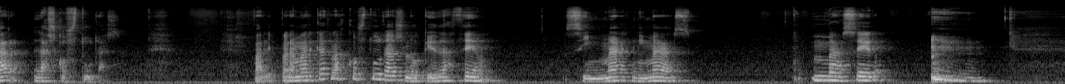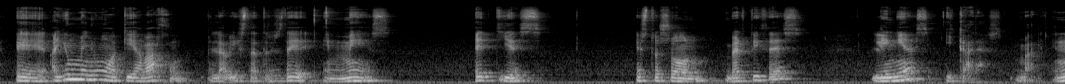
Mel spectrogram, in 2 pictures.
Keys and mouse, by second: 13.8-15.5 drag.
